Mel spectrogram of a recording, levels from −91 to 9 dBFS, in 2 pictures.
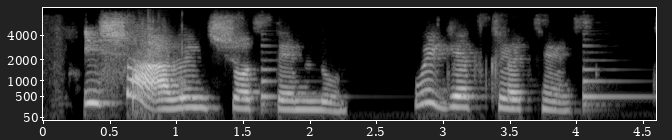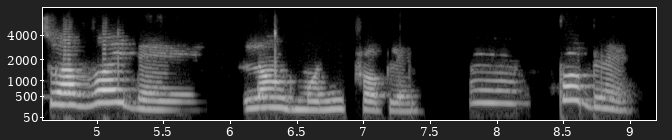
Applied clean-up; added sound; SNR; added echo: neural mask model RNNoise.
